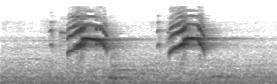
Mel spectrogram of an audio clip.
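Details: A cockatiel gives two loud, harsh, rising screeches about three-quarters of a second apart.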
